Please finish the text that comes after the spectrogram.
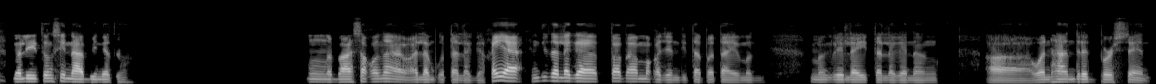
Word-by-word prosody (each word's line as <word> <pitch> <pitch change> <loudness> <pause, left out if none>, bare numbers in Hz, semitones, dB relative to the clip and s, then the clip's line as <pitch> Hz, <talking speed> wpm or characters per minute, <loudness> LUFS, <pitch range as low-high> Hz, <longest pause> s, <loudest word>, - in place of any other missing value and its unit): mali 140 +1 +5
itong 145 - +1
sinabi 125 -5 +4
na 120 - +1
'to. 105 +1 -15 1.8
Hmm, 120 -1 -5
nabasa 120 +2 +1
ko 135 - -2
na, 120 -6 0
alam 115 0 -1
ko 110 +1 -12
talaga. 105 -3 -5
Kaya 165 -3 +7
hindi 150 +4 -10
talaga 150 -5 +4
tatama 140 -3 0
ka 115 -2 -6
diyan 105 -1 -6
hindi 105 - -15
dapat 110 +1 -5
tayo 105 -1 -1
mag 105 -1 -11 0.5
mag-rely 110 -1 -2
talaga 105 -1 -4
ng, 100 0 -8 0.5
ah, 95 -2 -3
100% 115 -3 -1
115 Hz, 140 wpm, -24 LUFS, 105-135 Hz, 1.8 s, Kaya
